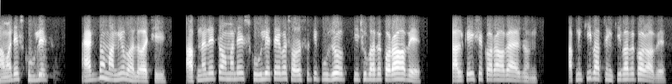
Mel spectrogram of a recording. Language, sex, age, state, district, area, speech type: Bengali, male, 18-30, West Bengal, Paschim Bardhaman, urban, conversation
